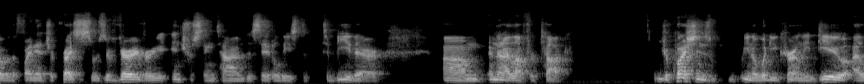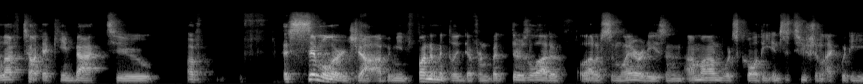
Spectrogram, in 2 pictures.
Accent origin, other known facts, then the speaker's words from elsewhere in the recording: Ridgefield Park, New Jersey, United States; moved away as an adult; also born or lived in New York; I grew up in Richfield Park, New Jersey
